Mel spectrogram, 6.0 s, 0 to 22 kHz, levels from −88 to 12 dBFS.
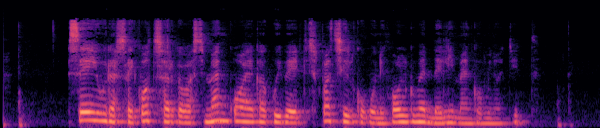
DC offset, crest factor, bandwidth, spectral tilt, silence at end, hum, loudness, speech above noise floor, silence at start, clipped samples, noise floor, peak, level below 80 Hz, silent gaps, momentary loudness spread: under 0.1%; 16 dB; 12 kHz; -5.5 dB/octave; 0.4 s; none; -18 LUFS; 30 dB; 0.05 s; under 0.1%; -48 dBFS; -4 dBFS; -56 dBFS; none; 11 LU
